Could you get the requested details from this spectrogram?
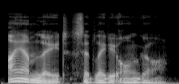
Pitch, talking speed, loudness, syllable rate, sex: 90 Hz, 200 wpm, -18 LUFS, 5.3 syllables/s, male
